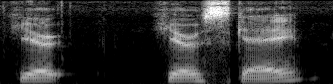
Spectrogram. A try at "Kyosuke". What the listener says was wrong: Just don't pronounce the U's. Look at it. No.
